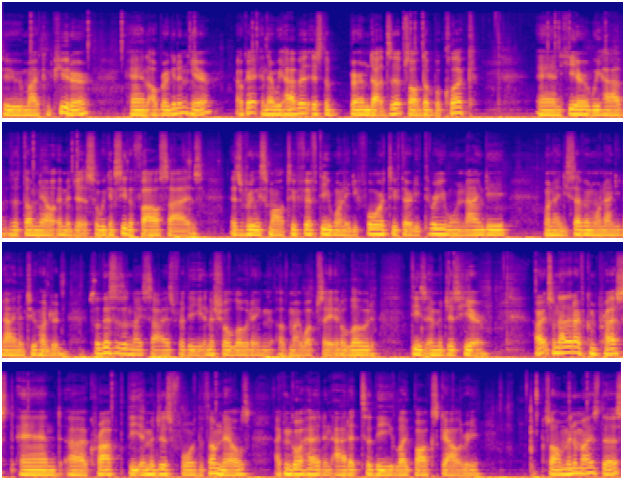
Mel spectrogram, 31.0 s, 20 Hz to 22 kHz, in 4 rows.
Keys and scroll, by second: 9.9 shift+super+z, 16.5 shift+super+z.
